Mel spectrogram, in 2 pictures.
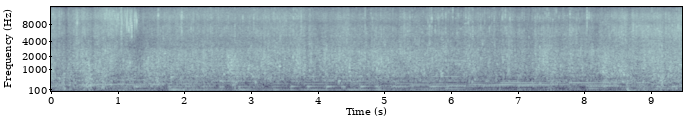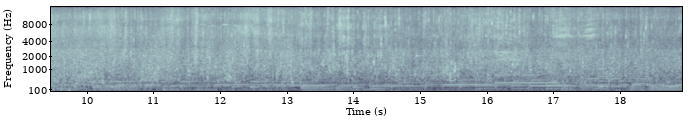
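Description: A person swims a lap in an Oasis fiberglass pool, with steady loud splashing and sloshing water mixed with wind buffeting the microphone and no speech.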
